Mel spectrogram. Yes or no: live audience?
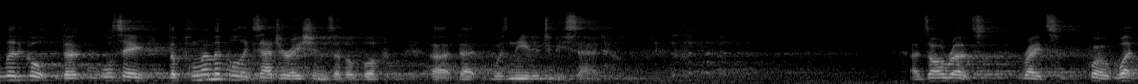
yes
